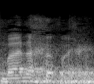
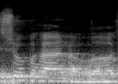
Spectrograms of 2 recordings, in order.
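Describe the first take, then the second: First: It is rushed, with the first syllable dropped. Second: It is slow, with every syllable said clearly. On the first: The speaker calls it wrong. "Kadang orang terlalu cepat gitu, ingin cepat-cepat jadi bukan subhanallah, jadinya banallah" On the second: The speaker calls it right. "membacanya secara perlahan-lahan aja, secara tartil ... jelas gitu ucapannya"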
